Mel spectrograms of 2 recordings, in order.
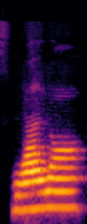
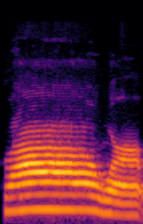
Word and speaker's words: flower: So for flower, we're going to open and move our mouth a lot.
